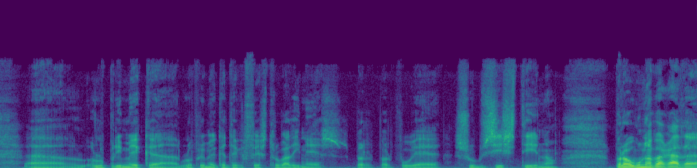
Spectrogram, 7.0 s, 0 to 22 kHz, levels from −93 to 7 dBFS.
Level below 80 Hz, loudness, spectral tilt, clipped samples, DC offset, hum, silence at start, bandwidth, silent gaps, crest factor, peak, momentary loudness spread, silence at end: -44 dBFS; -25 LUFS; -5.5 dB/octave; under 0.1%; under 0.1%; none; 0 s; 14.5 kHz; none; 22 dB; -2 dBFS; 18 LU; 0 s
